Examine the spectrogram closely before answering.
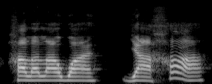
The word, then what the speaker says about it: Hallelujah: it says here Hal now we normally drop the last ah at the end but it says Halala yaha right or Halala that is the ancient pronunciation of Hallelujah come on family oh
